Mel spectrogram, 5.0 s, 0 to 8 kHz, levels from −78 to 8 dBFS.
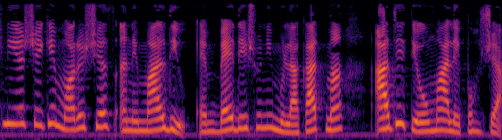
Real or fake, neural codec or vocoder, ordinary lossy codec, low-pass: real; none; none; 7.2 kHz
